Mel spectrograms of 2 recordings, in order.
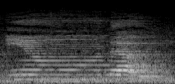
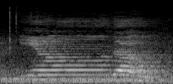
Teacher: nun mati ketemu dal, maka cara membaca nunnya di sini itu diikhfakan, disamar-samarkan.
